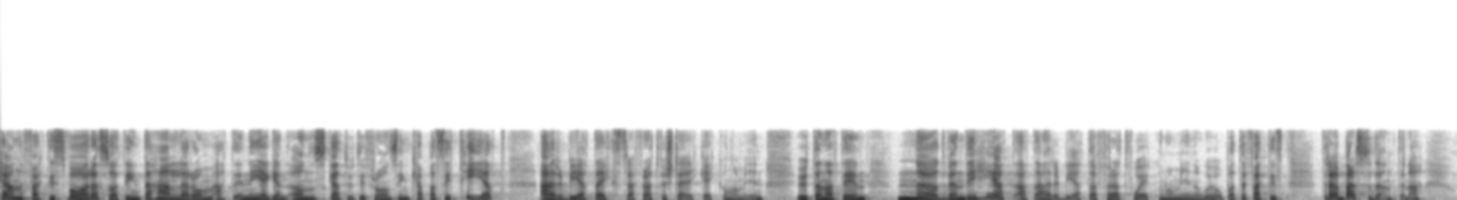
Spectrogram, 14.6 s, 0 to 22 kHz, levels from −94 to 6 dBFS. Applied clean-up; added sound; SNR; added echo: none; none; none; none.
